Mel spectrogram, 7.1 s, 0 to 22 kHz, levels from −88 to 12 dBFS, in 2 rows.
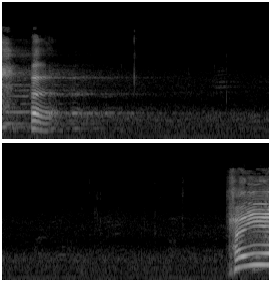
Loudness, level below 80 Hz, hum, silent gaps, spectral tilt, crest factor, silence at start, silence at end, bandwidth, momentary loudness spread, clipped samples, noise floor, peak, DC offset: -27 LUFS; -76 dBFS; none; none; -1 dB/octave; 22 dB; 0 s; 0 s; 12 kHz; 30 LU; under 0.1%; -67 dBFS; -12 dBFS; under 0.1%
